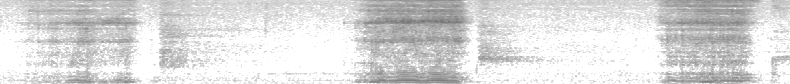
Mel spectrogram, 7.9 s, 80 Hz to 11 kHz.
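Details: Adult man asleep in a hotel room: three rough, vibrating snores on the in-breath, evenly spaced about 20 a minute, with quiet breathing between them; snoring.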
